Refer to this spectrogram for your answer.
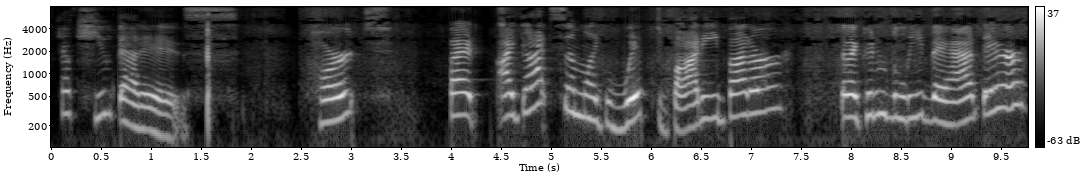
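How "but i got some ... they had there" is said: voice cracking mid-sentence, pitched up. Going through bags and showing viewers what was found, voice cracking. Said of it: "Listen to my voice crack".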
